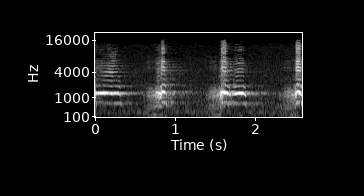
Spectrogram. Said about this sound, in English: He's even sharing sounds and scenes of the island on social media for others stuck indoors. Here's geese hanging out by the water.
